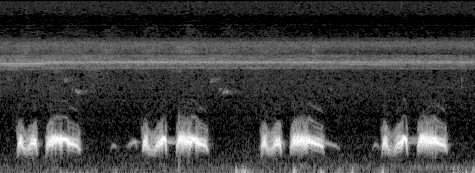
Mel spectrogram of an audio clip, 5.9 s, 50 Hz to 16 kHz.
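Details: Strong-voiced spotted dove in a luring session, repeating 'selang gagap' phrases nonstop: a stuttered double note then a sustained mellow coo, four phrases spaced about 1.5 seconds apart, occasional low thuds and steady high whine.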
